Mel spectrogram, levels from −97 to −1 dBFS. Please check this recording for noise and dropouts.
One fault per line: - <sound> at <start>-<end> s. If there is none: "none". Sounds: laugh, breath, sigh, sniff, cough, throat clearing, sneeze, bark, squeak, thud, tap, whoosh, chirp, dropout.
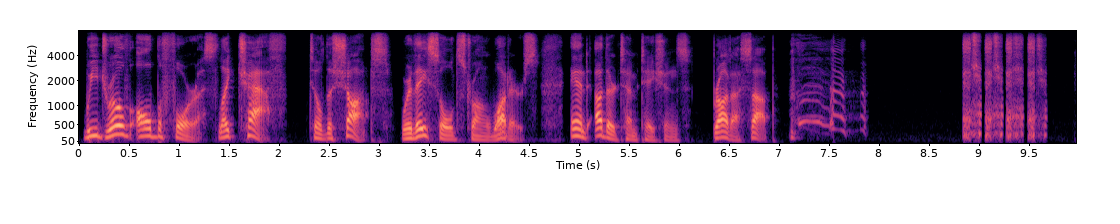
- laugh at 7.1-7.9 s
- laugh at 8.8-9.7 s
